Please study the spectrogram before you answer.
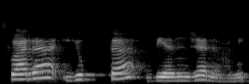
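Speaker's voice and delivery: ஸ்வர, யுக்த, வியஞ்சனானி said as separate chunks with pauses; syllable by syllable. Shown as a demonstration. Teacher showing students the term, syllable by syllable. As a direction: break ஸ்வர யுக்த வியஞ்சனானி into clear pieces. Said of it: "இப்ப இதுதான் வந்து".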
